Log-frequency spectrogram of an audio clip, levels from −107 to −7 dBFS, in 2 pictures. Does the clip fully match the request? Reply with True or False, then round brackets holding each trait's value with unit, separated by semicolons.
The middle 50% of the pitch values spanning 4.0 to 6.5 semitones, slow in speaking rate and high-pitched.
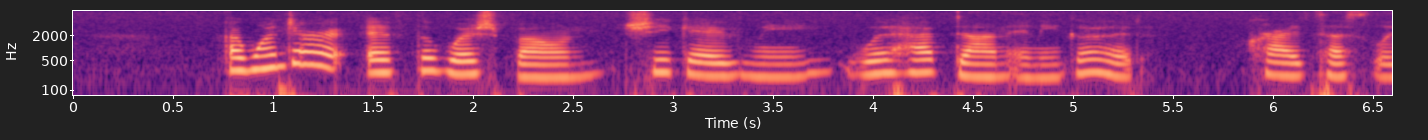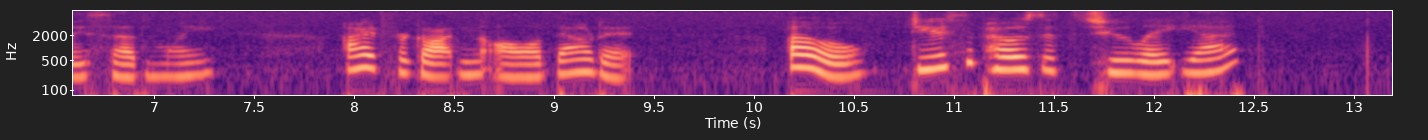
True (4.4 semitones; 130 wpm; 245 Hz)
